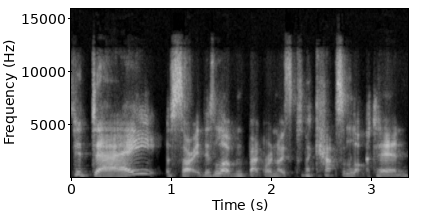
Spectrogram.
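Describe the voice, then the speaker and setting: Speaking in a British accent, a woman talks at a very fast pace with an animated tone. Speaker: business coach. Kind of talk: live online training.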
